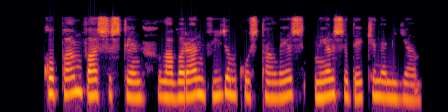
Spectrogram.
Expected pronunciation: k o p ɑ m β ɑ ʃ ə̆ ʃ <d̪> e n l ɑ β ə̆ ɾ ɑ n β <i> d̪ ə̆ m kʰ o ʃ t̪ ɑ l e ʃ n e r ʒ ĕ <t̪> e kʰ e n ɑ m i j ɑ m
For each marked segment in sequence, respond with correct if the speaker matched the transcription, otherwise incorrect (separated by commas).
incorrect, incorrect, incorrect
